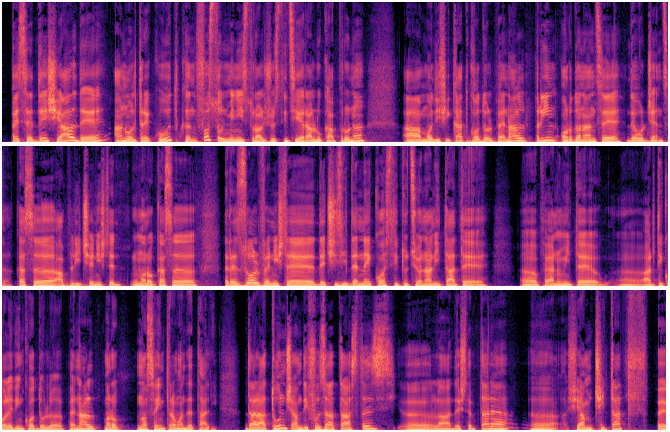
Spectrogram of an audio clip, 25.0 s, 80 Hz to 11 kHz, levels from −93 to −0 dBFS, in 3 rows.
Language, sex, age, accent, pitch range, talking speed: Romanian, male, 20-39, native, 115-155 Hz, 140 wpm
